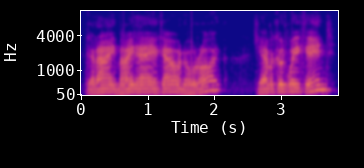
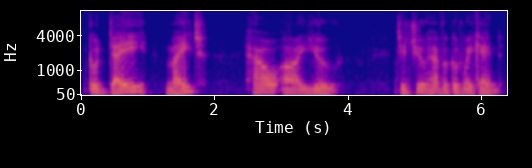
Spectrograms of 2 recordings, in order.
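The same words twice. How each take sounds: First: Broad, louder Australian greeting; original Australian accent. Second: Careful, drawn-out greeting; slow and deliberate. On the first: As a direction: run it together in broad Australian. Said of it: "In original Australian". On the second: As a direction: say it slowly so a learner understands. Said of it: "I'll say it slowly this time". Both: Shown as a demonstration.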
